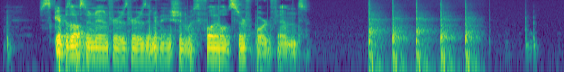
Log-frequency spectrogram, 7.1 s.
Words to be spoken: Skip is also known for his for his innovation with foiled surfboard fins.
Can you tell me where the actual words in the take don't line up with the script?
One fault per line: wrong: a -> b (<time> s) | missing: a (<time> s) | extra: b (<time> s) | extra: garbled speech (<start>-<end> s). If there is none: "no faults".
no faults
